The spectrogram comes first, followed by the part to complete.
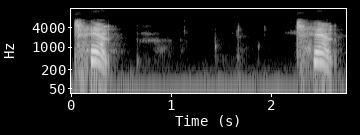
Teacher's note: Chúng ta không có đưa cái lưỡi lên. Mà chúng ta sẽ cho cái lưỡi ngay khi mà chúng ta đọc tới cái âm N đó, thì các bạn sẽ đưa cái lưỡi lên ngay để mà đọc âm TH. · Nhớ là TH chúng ta bắt buộc phải cho chóp lưỡi cho hai hàm răng.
